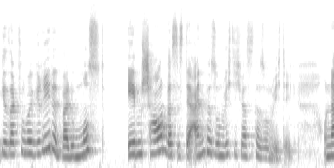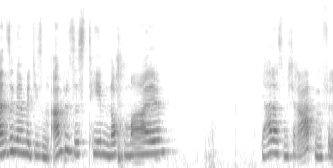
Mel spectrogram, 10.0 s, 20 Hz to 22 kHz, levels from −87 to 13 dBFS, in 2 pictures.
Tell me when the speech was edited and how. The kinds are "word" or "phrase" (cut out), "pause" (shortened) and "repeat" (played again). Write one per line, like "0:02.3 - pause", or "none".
0:03.8 - phrase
